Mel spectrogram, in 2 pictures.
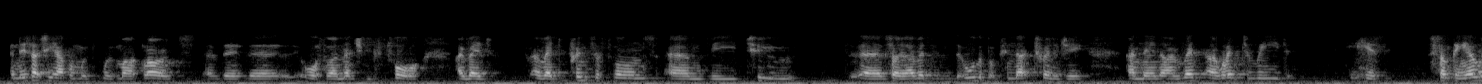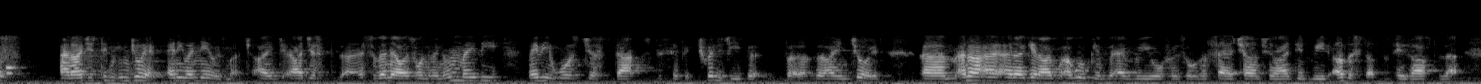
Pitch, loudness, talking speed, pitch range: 135 Hz, -29 LUFS, 220 wpm, 130-155 Hz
